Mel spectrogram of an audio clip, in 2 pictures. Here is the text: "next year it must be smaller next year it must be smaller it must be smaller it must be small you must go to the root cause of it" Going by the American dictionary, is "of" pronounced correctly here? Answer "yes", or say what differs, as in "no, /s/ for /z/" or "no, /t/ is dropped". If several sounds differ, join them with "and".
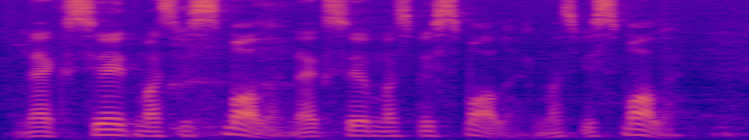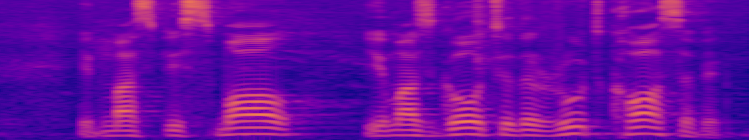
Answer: yes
